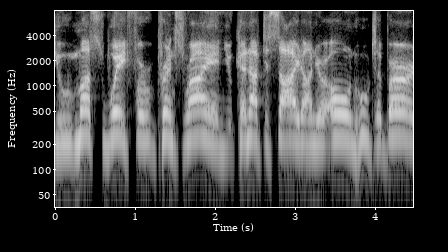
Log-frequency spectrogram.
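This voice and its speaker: In a put-on character voice, a man talks at a fairly slow pace, raspy and high-pitched. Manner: commanding, stern.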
